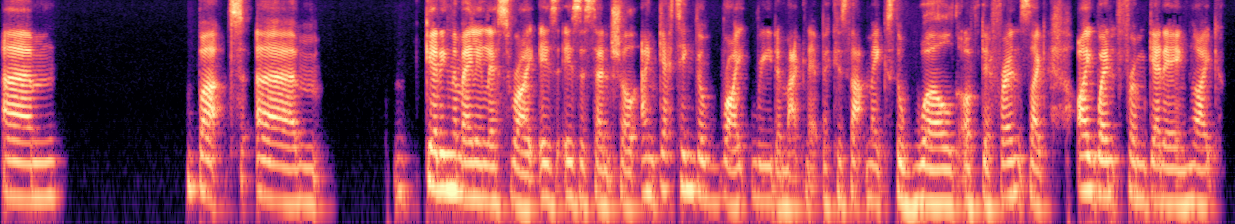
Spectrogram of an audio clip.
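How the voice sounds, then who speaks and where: A woman's voice: low-pitched, fairly even intonation, measured pace, a bit bright. A woman podcast guest giving conversational advice in a blunt, emphatic, sweary way.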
